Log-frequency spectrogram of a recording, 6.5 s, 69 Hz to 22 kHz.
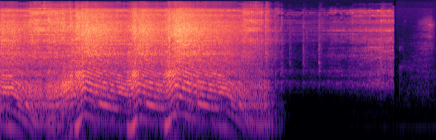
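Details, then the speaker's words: Echo CS-600 hybrid chainsaw with a 93cc top end in a 60cc chassis and a carb from a new 620 with new seals: it surges up and down about once a second, never holding revs, then dies. Owner suspects an air leak, possibly at a thin, rotted crankcase. "I fiddled with it a little more it's still acting up so we're not gonna do the dino runs today and try and get it all figured out pretty sure it's got air leak"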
